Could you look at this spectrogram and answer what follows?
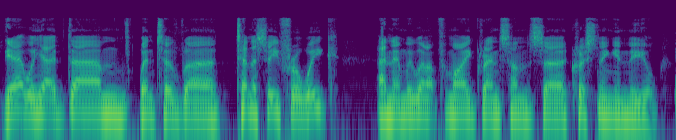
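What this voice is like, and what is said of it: Speaks with a noticeable accent. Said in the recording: “with that accent, I'm sure you fit right in Tennessee up there.”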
